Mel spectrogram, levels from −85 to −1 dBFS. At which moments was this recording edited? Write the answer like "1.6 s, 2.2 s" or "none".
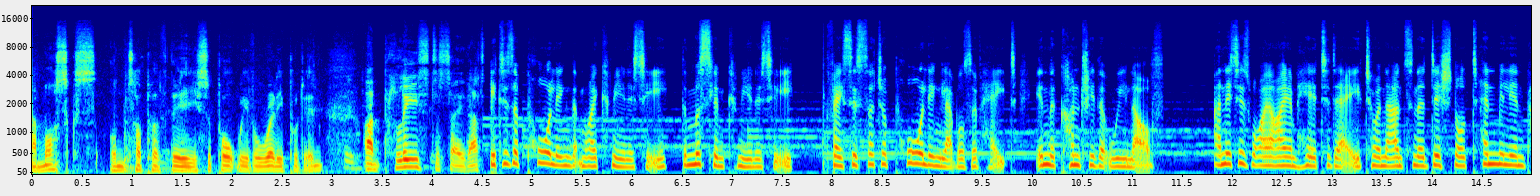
4.5 s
